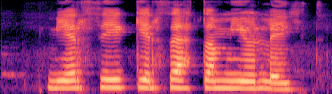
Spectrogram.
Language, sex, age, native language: Icelandic, male, 9, Icelandic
